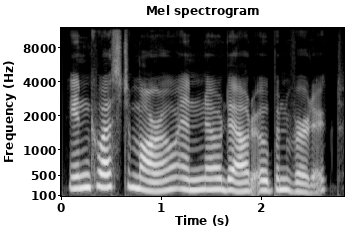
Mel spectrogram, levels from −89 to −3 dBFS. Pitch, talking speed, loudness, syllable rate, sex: 210 Hz, 170 wpm, -15 LUFS, 4.5 syllables/s, female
